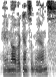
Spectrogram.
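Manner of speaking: low, hushed tempting voice; insinuating whisperer. Acted. Tempter coaxing the preacher into sin, low and hushed. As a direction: murmur it softly, like a secret in the ear. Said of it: "flüstert mir ins Ohr und sagt so".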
